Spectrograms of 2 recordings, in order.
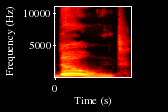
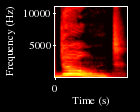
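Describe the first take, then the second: The two takes are said the same way.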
